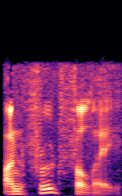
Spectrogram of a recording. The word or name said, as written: unfruitfully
